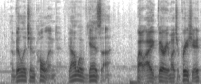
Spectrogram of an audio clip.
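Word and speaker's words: Białowieża: There being Białowieza, a village in Poland. Białowieza. Wow, I very much appreciate that they included a pronunciation guide. Białowieza.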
